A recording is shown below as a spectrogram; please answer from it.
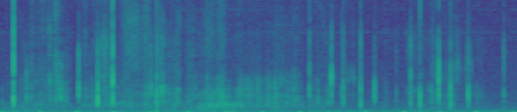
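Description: Long acrylic nails scratch and tap along the edge of a flat black cardboard Batman eyeshadow palette held edge-on. Quick, unevenly spaced, bright clicks come over a soft papery scratching and a steady low hum underneath.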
